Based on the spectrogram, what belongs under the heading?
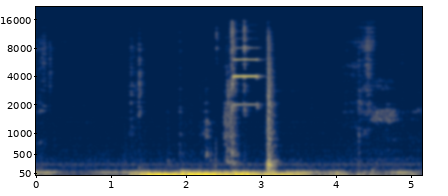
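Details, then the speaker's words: UPS beeping after mains power is cut to test NUT shutdown with a TrueNAS server: a single high beep over low room hum as it switches to battery, client servers should soon shut down. "jak słyszycie UPS zaczyna hałasować za chwileczkę powinno się zaczą klienckie już wyłączać"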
